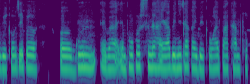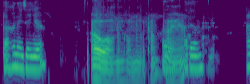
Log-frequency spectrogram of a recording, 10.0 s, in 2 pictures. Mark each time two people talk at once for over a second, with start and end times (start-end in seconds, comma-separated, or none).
none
